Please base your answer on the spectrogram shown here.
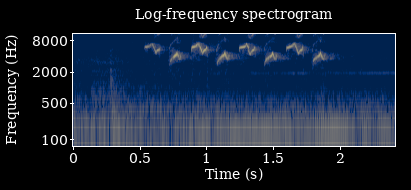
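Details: Cinereous tit (gelatik batu) giving a rapid run of about eight bright, high whistled notes in pairs, steady rhythm, over a constant low background hum.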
